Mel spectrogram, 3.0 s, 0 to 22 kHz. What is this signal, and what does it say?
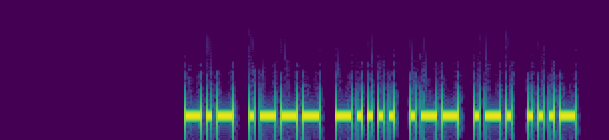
Morse code, heard as a keyed tone, about 44 wpm, 700 Hz. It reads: KJ6WRV
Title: USA Call Signs Repeated 2x 45wpm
